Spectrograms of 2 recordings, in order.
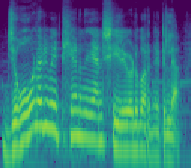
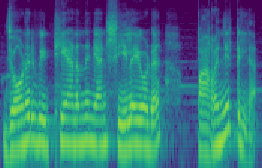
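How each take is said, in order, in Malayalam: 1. Stress ഉള്ളത് ജോൺ എന്ന വാക്കിലാണ്. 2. Stress ഉള്ളത് പറഞ്ഞിട്ടില്ല എന്ന വാക്കിലാണ്. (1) "ജോൺ എന്ന ഭാഗത്തിന് സ്ട്രെസ് കൊടുത്ത് ഇതൊന്ന് റിപ്പീറ്റ് ചെയ്യാം" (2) "ഇതുവരെ എൻ്റെ നാക്കുകൊണ്ട് പറഞ്ഞിട്ടില്ല"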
